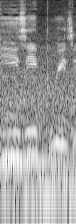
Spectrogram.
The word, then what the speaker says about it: ESZBRZE: it so easy breezy for those who were wondering how it is pronounced easy breezy it's very easy breathe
